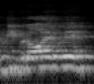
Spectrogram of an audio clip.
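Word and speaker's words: de Broglie: लेकिन आप देखो इसको शॉर्ट में भी हम लोग डिब्रॉय डिब्रॉय बोलते हैं।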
